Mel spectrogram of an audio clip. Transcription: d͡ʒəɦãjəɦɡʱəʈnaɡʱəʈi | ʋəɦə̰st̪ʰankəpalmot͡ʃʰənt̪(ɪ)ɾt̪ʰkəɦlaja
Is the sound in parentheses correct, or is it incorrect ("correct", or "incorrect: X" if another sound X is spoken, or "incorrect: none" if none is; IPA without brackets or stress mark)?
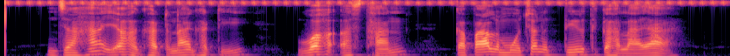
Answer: incorrect: i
